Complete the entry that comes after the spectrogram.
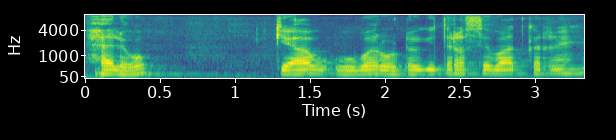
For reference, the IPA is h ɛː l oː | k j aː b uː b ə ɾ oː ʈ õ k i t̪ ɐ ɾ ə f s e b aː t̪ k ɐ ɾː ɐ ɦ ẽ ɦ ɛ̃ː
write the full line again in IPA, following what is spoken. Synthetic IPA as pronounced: h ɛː l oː | k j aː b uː b ə ɾ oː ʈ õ k i t̪ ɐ ɾ ə f s e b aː t̪ k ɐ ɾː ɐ ɦ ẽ ɦ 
